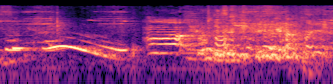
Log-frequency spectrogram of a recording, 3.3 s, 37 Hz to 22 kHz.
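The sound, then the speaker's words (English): Liberty, a golden Labrador and one of Milkbone's 10 dogs that have changed the world, who helps kids learn to read, vocalizes with a rising and falling whine-like howl, then a short sharp yelp, as children's voices and laughter fill the background. “A local dog with a special gift is helping kids learn how to read.”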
